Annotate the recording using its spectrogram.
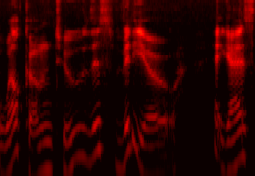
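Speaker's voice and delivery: very slow, drawn-out, each word stretched. Opening a chess video with a Chess Explained impression. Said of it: "that's my impression of Chess Explained".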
